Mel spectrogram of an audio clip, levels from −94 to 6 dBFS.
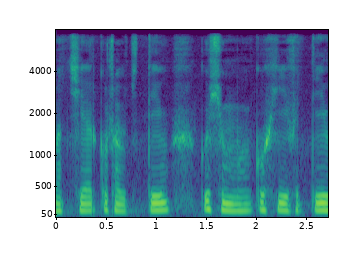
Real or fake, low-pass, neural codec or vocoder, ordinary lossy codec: fake; 7.2 kHz; autoencoder, 48 kHz, 128 numbers a frame, DAC-VAE, trained on Japanese speech; none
